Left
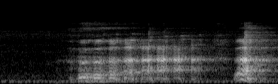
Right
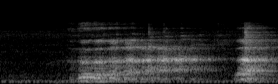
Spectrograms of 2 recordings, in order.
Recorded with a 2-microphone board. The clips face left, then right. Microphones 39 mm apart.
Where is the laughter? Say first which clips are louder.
Left 3 dB; 25° left (ahead or behind), 1.4 m; by 2.7 s 40° left (ahead or behind), 0.6 m.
